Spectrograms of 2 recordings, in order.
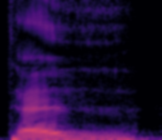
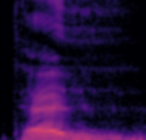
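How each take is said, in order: The two takes are said the same way.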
